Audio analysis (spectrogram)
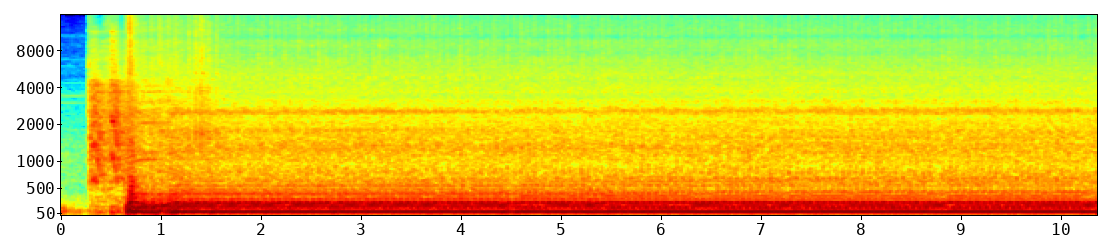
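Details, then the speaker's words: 2009 Yamaha R1 after rebuild for rod knock with new connecting rod bearings and sanded crank, Graves exhaust fitted: starts at once into a deep, even idle with no ticking or rod knock; normal idle. "we're gonna go ahead and turn it on again so we can listen to the engine make sure it's not ticking the rods not knocking nothing like that so"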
